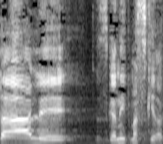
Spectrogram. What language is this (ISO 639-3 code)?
heb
